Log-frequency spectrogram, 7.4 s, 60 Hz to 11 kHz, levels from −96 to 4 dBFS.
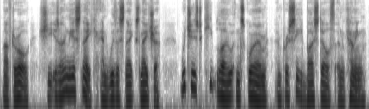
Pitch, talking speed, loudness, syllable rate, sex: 110 Hz, 205 wpm, -17 LUFS, 5.1 syllables/s, male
